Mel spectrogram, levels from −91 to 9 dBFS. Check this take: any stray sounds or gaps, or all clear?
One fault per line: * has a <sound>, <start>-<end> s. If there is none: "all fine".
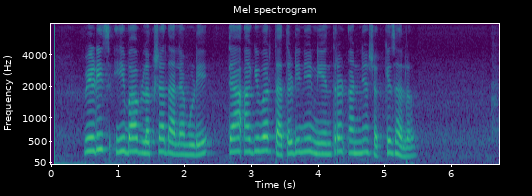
all fine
